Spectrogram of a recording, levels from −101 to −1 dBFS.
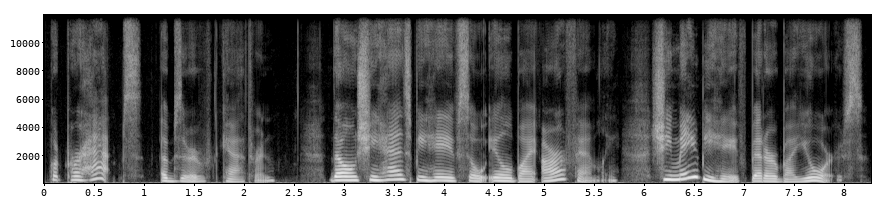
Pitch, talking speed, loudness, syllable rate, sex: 230 Hz, 140 wpm, -19 LUFS, 4.6 syllables/s, female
